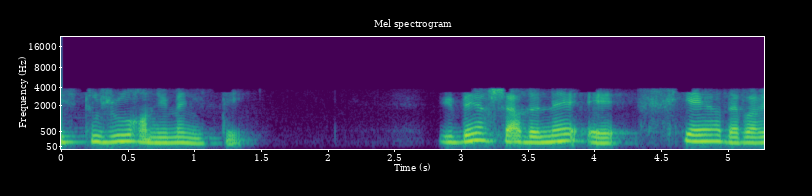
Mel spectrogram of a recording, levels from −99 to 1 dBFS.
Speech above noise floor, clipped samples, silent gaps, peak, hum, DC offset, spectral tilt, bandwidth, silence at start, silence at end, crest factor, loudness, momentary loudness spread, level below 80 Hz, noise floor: 61 dB; under 0.1%; none; -4 dBFS; none; under 0.1%; -11.5 dB/octave; 4 kHz; 0 s; 0 s; 16 dB; -19 LUFS; 16 LU; -58 dBFS; -80 dBFS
